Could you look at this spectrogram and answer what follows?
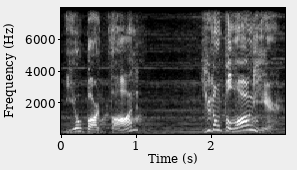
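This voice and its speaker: A weary retired superhero in a video game cutscene. His voice sits on the high side and moves around expressively, earnest with a wry, regretful edge. Loud music plays behind him. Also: big pitch swings, takes it slowly, full character voice. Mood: guarded, challenging. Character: weary retired male speedster superhero seeking redemption. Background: loud cinematic music.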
